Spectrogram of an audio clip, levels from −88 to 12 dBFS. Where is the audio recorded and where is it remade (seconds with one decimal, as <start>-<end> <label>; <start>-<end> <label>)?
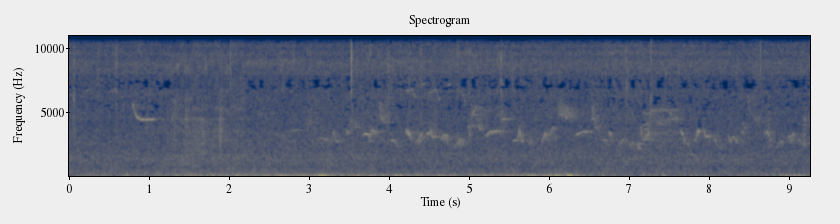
0.0-1.3 recorded; 1.3-2.2 remade; 2.2-9.3 recorded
